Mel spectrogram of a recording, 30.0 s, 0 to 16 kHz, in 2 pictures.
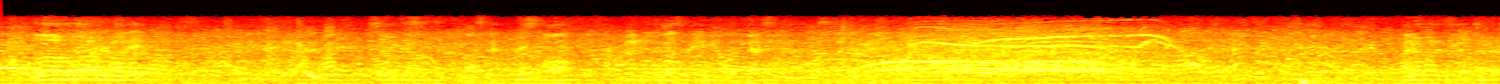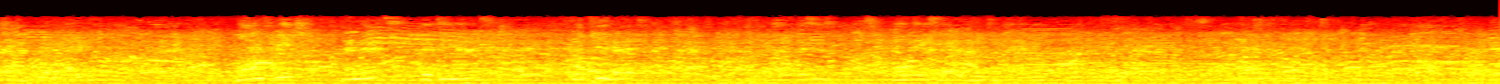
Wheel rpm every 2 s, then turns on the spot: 0, 0, 0, 0, 0, 0, 0, 0, 0, 0, 0, 0, 0, 0, 0.
none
